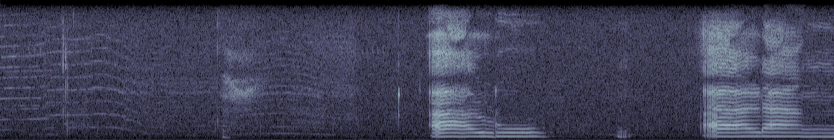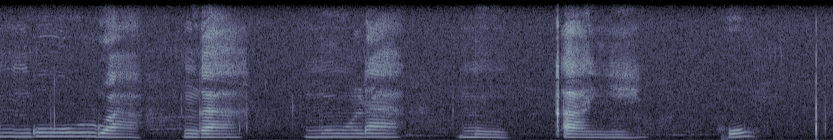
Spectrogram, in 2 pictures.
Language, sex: Venda, female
